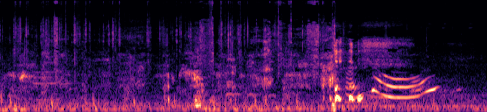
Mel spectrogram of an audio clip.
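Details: One-year-old black and silver Miniature Schnauzer indoors, crying with excitement on seeing a poodle friend across the street through the window; a person talks, then the dog gives short yips and rising-falling whines.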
